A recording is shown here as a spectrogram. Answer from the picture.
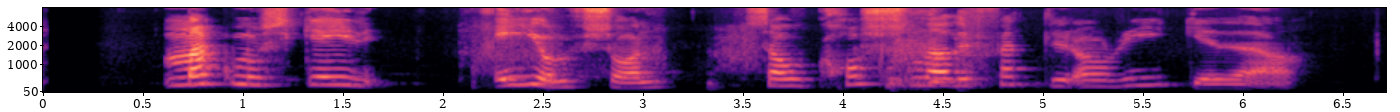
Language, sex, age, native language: Icelandic, female, 12, Icelandic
